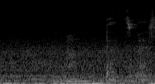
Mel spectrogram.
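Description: Soft low gurgling rumble with a brief squeaky tone, typical of ordinary stomach growling.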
